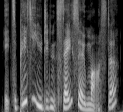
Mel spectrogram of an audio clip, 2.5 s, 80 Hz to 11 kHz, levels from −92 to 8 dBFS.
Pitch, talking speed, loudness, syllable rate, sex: 245 Hz, 195 wpm, -18 LUFS, 4.9 syllables/s, female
